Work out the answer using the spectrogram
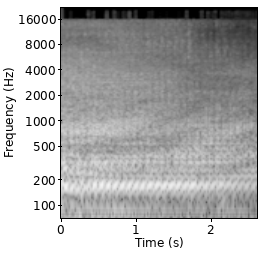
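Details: Air-cooled VW flat-four (1972 Super Beetle or 1971 Karmann Ghia) starting: loud, gruff clattery idle that catches and settles without knocks or misses; normal.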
